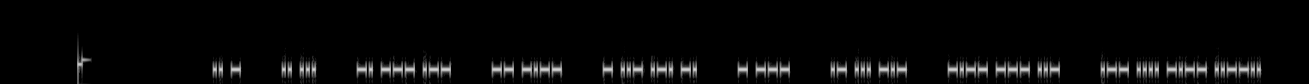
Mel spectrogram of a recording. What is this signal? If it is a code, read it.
Morse code, heard as a keyed tone, about 40 wpm, 700 Hz. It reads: IT IS NOW MY TURN TO ASK YOU WHY?
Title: 2x Word-Spacing - Sentences from Top 200 Words - 40wpm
